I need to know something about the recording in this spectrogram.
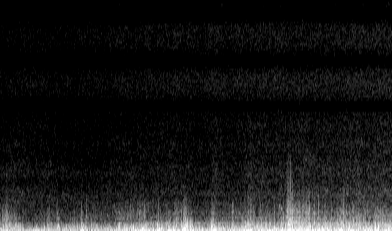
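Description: Waves crash and churn on the shore.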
